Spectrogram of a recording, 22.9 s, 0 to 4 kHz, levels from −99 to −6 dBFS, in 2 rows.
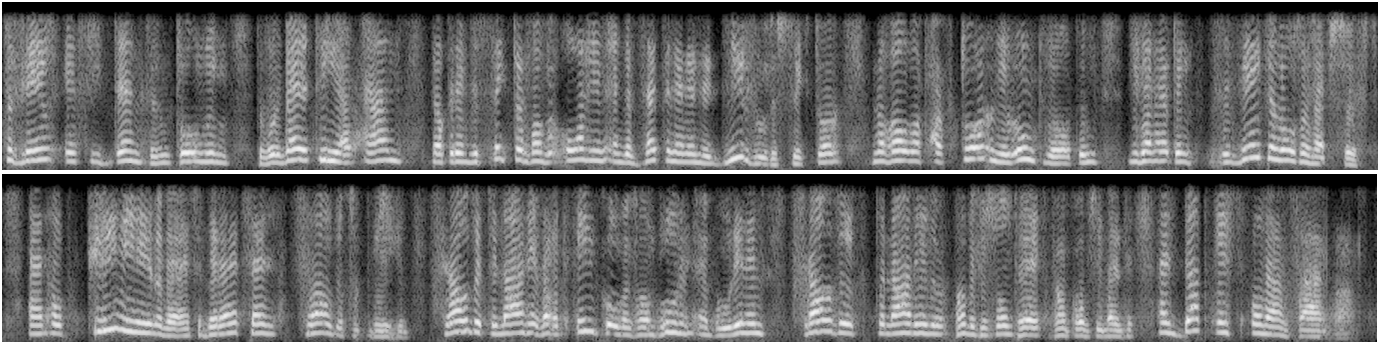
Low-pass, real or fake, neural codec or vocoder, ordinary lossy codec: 3.6 kHz; fake; codec, 16 kHz, 1 kbps, FreqCodec, smaller model; none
